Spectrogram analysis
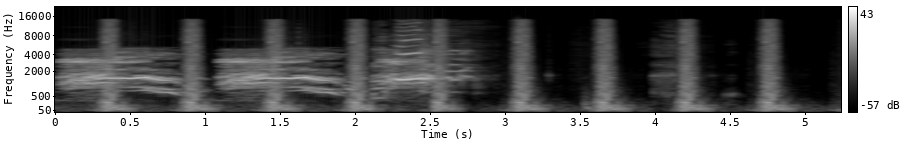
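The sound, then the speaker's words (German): Several doors creaking and banging at once: shrill, wailing creaks overlap a rapid series of heavy thumps. The creaking drops away halfway through while the bangs continue. “Warum wird das mehrere Türen gleichzeitig hier abspielen?”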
